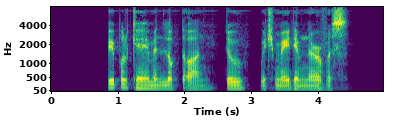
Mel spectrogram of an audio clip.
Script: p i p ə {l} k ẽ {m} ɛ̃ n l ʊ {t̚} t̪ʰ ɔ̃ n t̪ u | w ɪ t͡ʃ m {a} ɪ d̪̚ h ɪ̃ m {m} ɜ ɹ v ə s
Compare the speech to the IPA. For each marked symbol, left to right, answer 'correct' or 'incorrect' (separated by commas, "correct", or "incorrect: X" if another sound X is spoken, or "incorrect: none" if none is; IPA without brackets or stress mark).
correct, correct, incorrect: k̚, incorrect: e, incorrect: n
